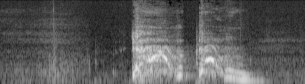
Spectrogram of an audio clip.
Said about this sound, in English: I don't even cough out there, but I cough in here.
